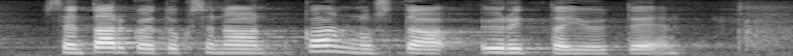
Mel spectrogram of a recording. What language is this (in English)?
Finnish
